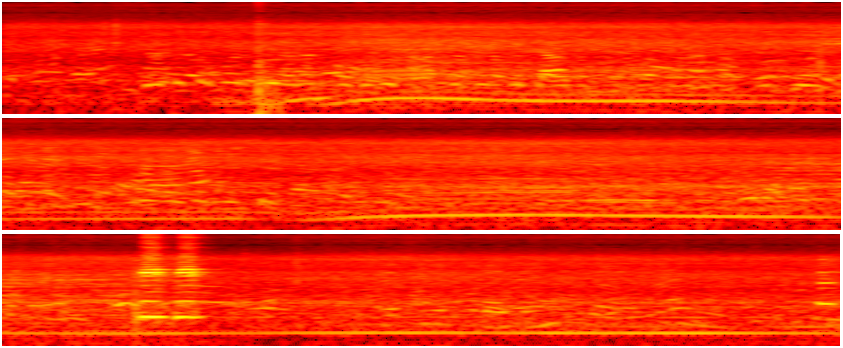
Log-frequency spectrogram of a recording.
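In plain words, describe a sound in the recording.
A crowd of men and women talk at once outdoors.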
